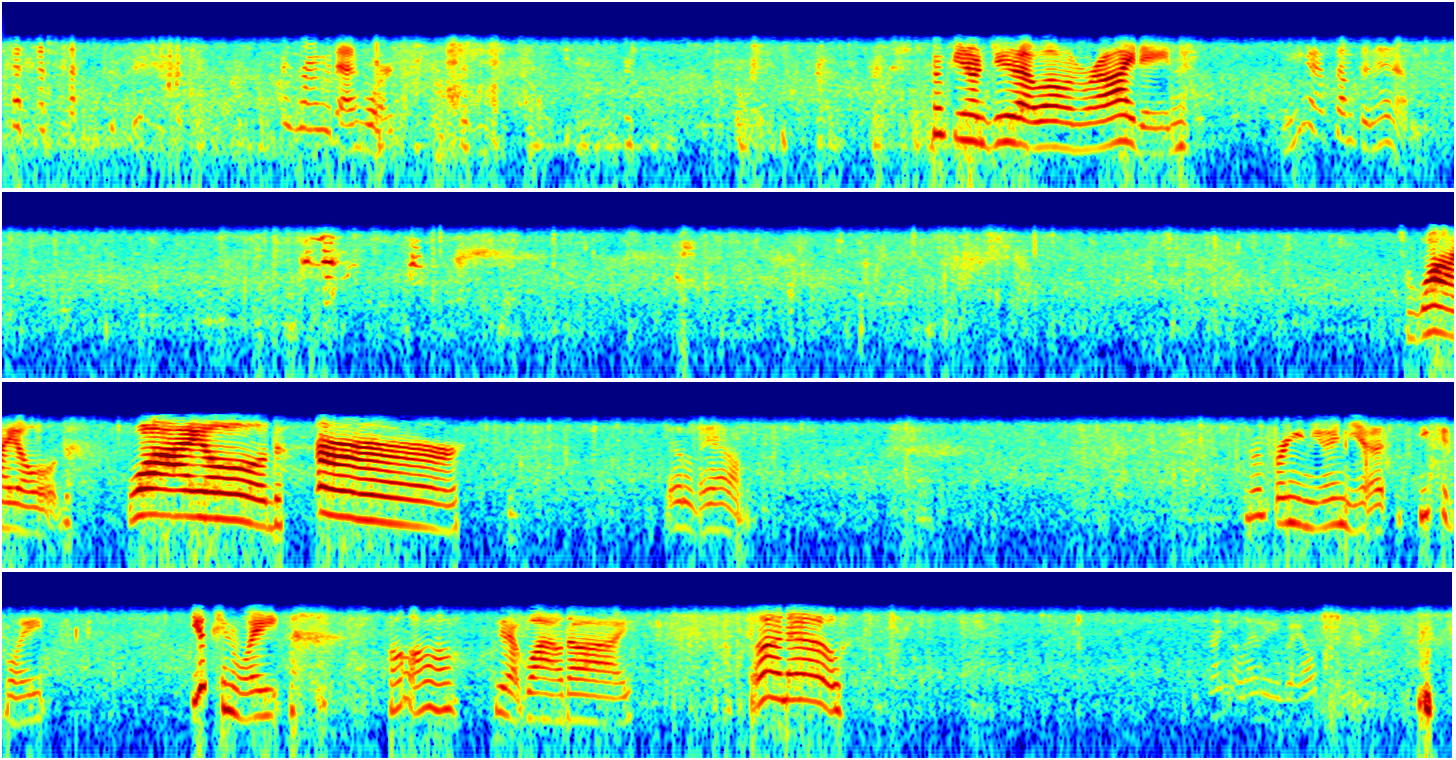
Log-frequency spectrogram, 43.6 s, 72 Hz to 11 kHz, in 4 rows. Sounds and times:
Clip-clop: 0:00.0 - 0:07.9, 0:08.7 - 0:22.8, 0:25.0 - 0:43.5
Neigh, whinny: 0:13.1 - 0:13.6.

